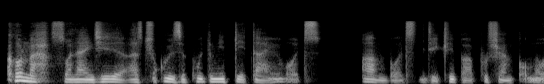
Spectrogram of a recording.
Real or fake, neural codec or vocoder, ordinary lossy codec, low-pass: fake; codec, 16 kHz, 0.5 kbps, FunCodec, trained on Chinese and English, 25 frames a second; none; none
